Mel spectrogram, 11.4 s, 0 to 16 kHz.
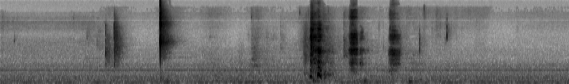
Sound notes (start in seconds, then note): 3.2 snaps; 6.2 laughs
